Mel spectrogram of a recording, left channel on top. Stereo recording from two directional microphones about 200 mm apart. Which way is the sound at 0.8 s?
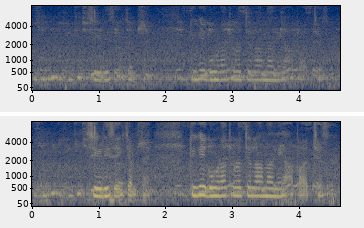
35° right (ahead or behind).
